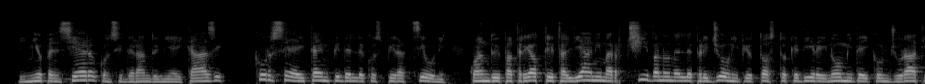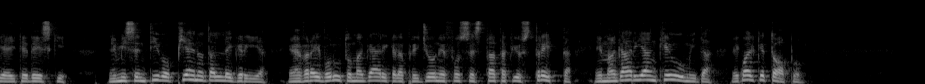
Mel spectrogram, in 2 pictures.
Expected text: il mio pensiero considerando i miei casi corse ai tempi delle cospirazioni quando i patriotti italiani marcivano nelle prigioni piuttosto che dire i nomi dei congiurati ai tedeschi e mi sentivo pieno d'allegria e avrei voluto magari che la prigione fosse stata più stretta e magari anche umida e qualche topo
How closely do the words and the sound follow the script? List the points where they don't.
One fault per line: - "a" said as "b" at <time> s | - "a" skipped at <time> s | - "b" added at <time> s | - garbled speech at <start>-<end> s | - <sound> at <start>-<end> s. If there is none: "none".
none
